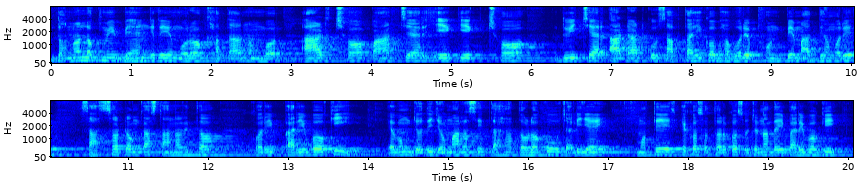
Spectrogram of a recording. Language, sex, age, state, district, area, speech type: Odia, male, 18-30, Odisha, Balangir, urban, read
